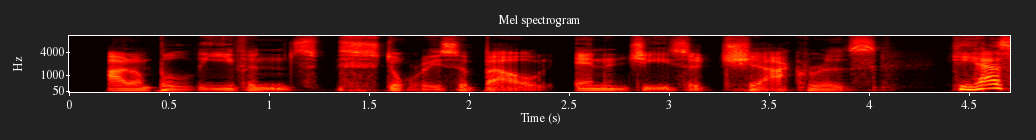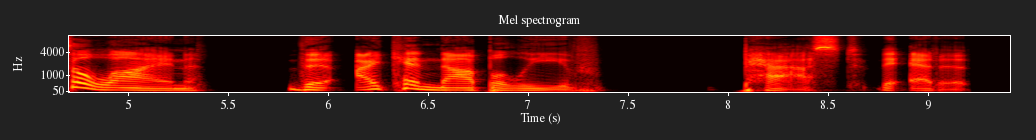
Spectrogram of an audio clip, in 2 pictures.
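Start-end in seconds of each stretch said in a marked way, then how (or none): 0.2-4.1 put-on assumed American accent. Quoting a Doctor Strange line as an impression: Benedict Cumberbatch American accent. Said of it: "I love doing impressions of Benedict Cumberbatch's American accent".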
